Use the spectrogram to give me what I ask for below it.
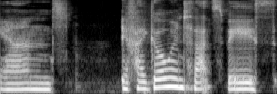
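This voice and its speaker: A woman with an American accent and a medium pitch speaks at a very slow pace, somewhat breathy, with fairly even intonation. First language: Chinese. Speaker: cancer biologist and poet. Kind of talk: interview conversation.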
